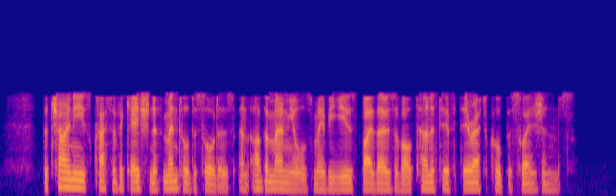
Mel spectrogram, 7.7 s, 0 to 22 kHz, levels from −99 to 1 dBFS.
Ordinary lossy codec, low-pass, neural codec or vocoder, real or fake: MP3, 32 kbps; 3.6 kHz; vocoder, 44.1 kHz, 128 mel bands, Pupu-Vocoder; fake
